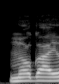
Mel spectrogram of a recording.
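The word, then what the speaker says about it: 먹어요: ছমসিমুল মানে দুপুরের খাবার মগায় মানে খায় আবার এখানে বাচ্চিমের পরে ইয়ং থাকার কারণে বাচ্চিমটি ইয়ং এর স্থানে যাবে তাই উচ্চারণ হবে মগায় মগায় মানে খাই মিয়ত মানে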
